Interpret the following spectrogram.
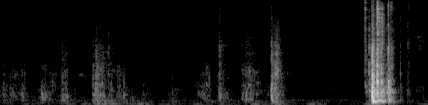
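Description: A foil-backed plastic pouch being cut open with a small knife: faint scattered crinkles and clicks, then one brief loud rustle of the pouch near the end.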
